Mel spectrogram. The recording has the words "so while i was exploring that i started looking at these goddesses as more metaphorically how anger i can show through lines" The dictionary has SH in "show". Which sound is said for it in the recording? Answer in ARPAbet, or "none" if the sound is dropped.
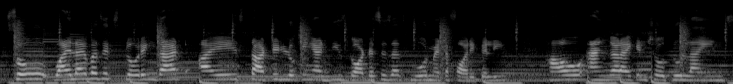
SH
